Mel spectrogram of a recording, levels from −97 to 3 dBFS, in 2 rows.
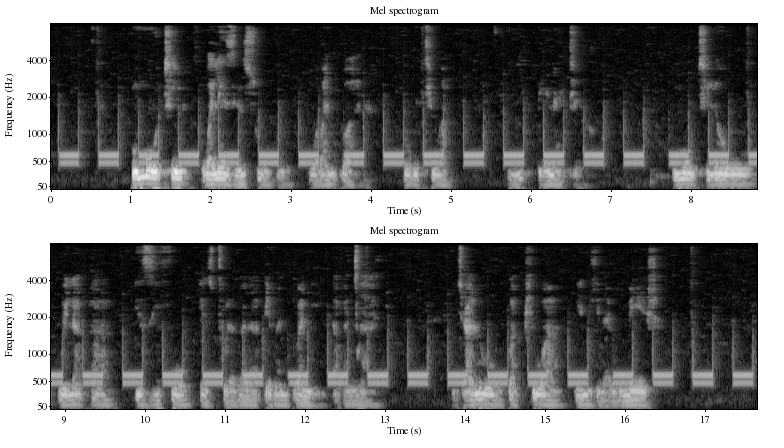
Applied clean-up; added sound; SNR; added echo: classical method WPE with log-MMSE.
